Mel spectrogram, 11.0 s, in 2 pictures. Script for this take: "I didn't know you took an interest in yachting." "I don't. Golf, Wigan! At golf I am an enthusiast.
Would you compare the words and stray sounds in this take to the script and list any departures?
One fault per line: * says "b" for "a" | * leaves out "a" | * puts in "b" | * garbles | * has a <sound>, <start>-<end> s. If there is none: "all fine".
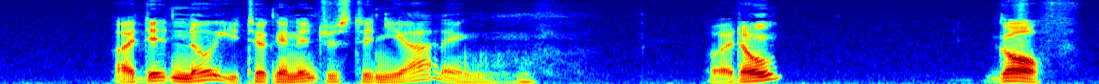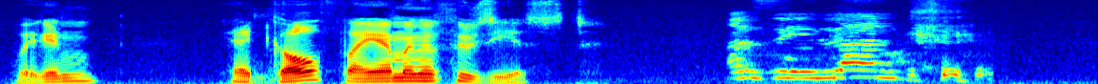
* has a laugh, 9.1-10.5 s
